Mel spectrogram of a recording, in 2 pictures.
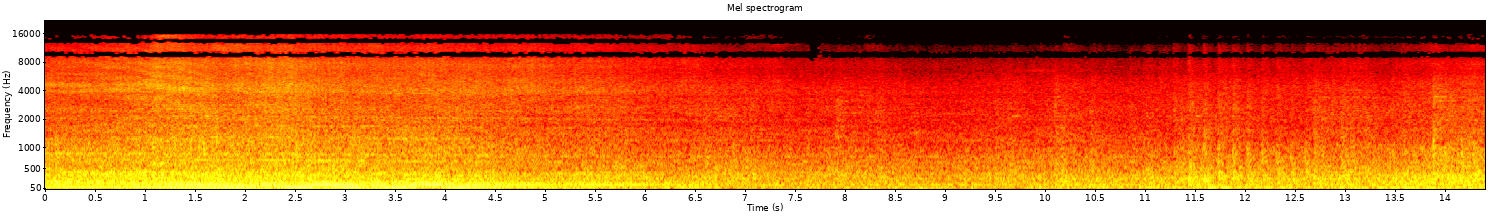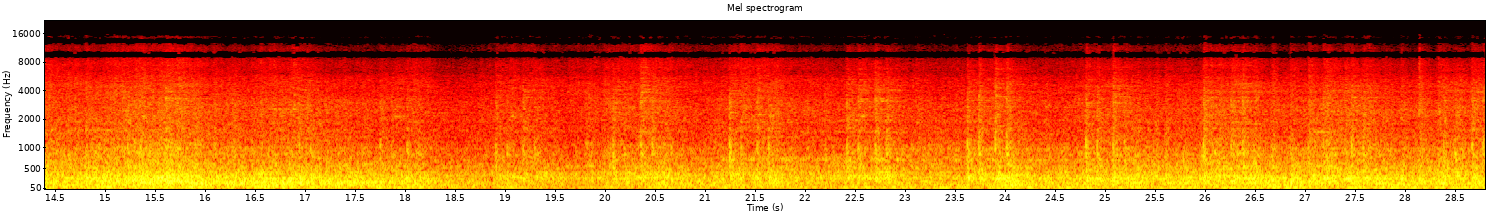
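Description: A CSX diesel freight train passes close by. Its locomotives' engines hum steadily and are loudest in the first few seconds, then fade by about six seconds in. After that, a long string of covered hoppers and tank cars rolls past, the wheels rumbling and clicking over the rail joints.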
